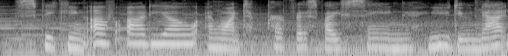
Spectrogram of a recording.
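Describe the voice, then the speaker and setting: Backed by music, a woman speaks at a moderate pace with lively intonation. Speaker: gaming content creator. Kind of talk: casual voiceover tutorial.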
